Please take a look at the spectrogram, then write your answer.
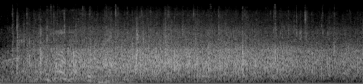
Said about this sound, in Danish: Nu klapper jeg lige.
